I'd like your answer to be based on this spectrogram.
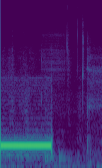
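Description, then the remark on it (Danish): A telephone ringing tone on an outgoing call to Albert Dyrlund, made from a radio programme on Radio Loud: one steady, clear electronic beep lasting about half a second, fairly loud, then a quiet, faintly hissing line. “Så lad os prøve at ringe til Albert Dyrlund.”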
